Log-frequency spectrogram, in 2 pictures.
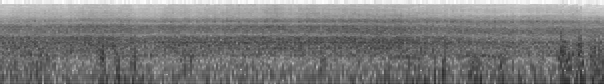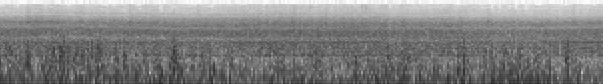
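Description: Tornado winds buffeting a phone's microphone: a loud, gusting rush of wind noise.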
